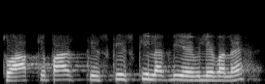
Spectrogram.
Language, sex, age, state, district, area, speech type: Hindi, male, 18-30, Rajasthan, Bharatpur, rural, conversation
